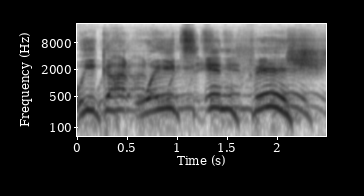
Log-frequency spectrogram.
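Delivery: very high, slow announcer shout, "fish" stretched out. Speaker quotes a fishing tournament director, imitating Jason Fisher shouting. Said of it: "I don't know if that was a good impersonation of Jason Fisher".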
